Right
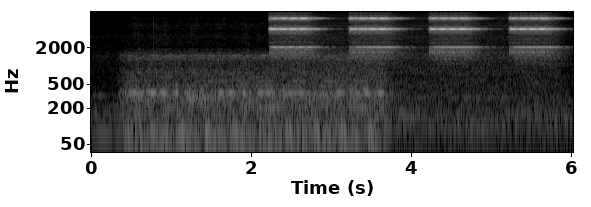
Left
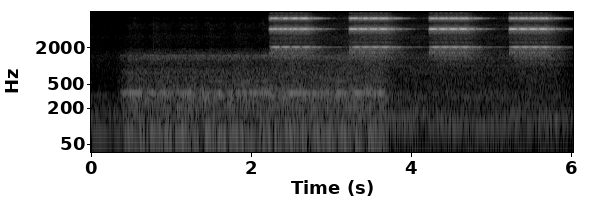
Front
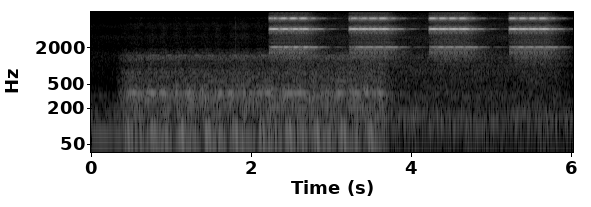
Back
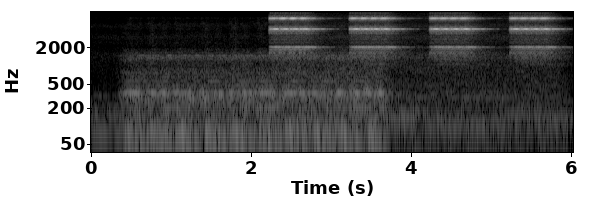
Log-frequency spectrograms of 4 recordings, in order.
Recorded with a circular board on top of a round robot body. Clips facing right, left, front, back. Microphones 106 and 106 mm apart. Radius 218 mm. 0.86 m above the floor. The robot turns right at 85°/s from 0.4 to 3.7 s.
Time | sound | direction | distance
2.2 | an alarm clock | 110° right | 1.5 m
